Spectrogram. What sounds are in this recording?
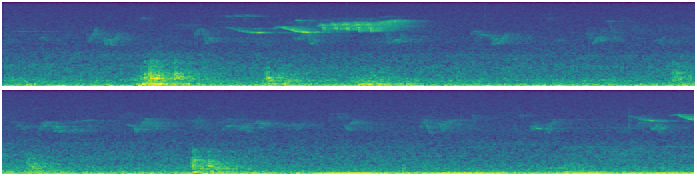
Red-eyed Vireo, Black-throated Blue Warbler, Scarlet Tanager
